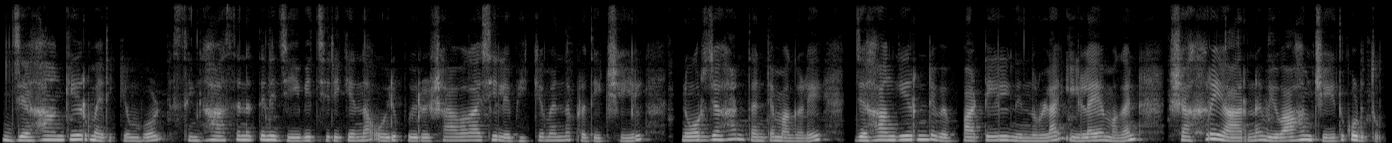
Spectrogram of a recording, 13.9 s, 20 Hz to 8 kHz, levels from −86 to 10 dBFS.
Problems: none marked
